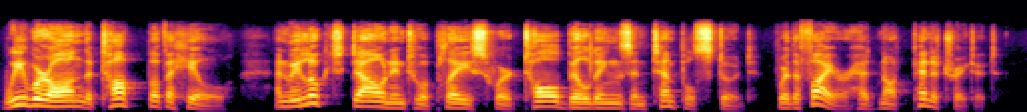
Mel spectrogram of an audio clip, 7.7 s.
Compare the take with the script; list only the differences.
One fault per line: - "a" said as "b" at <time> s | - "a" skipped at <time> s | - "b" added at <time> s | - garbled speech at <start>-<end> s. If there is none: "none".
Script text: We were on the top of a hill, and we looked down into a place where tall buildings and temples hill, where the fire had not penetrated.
- "hill" said as "stood" at 5.2 s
